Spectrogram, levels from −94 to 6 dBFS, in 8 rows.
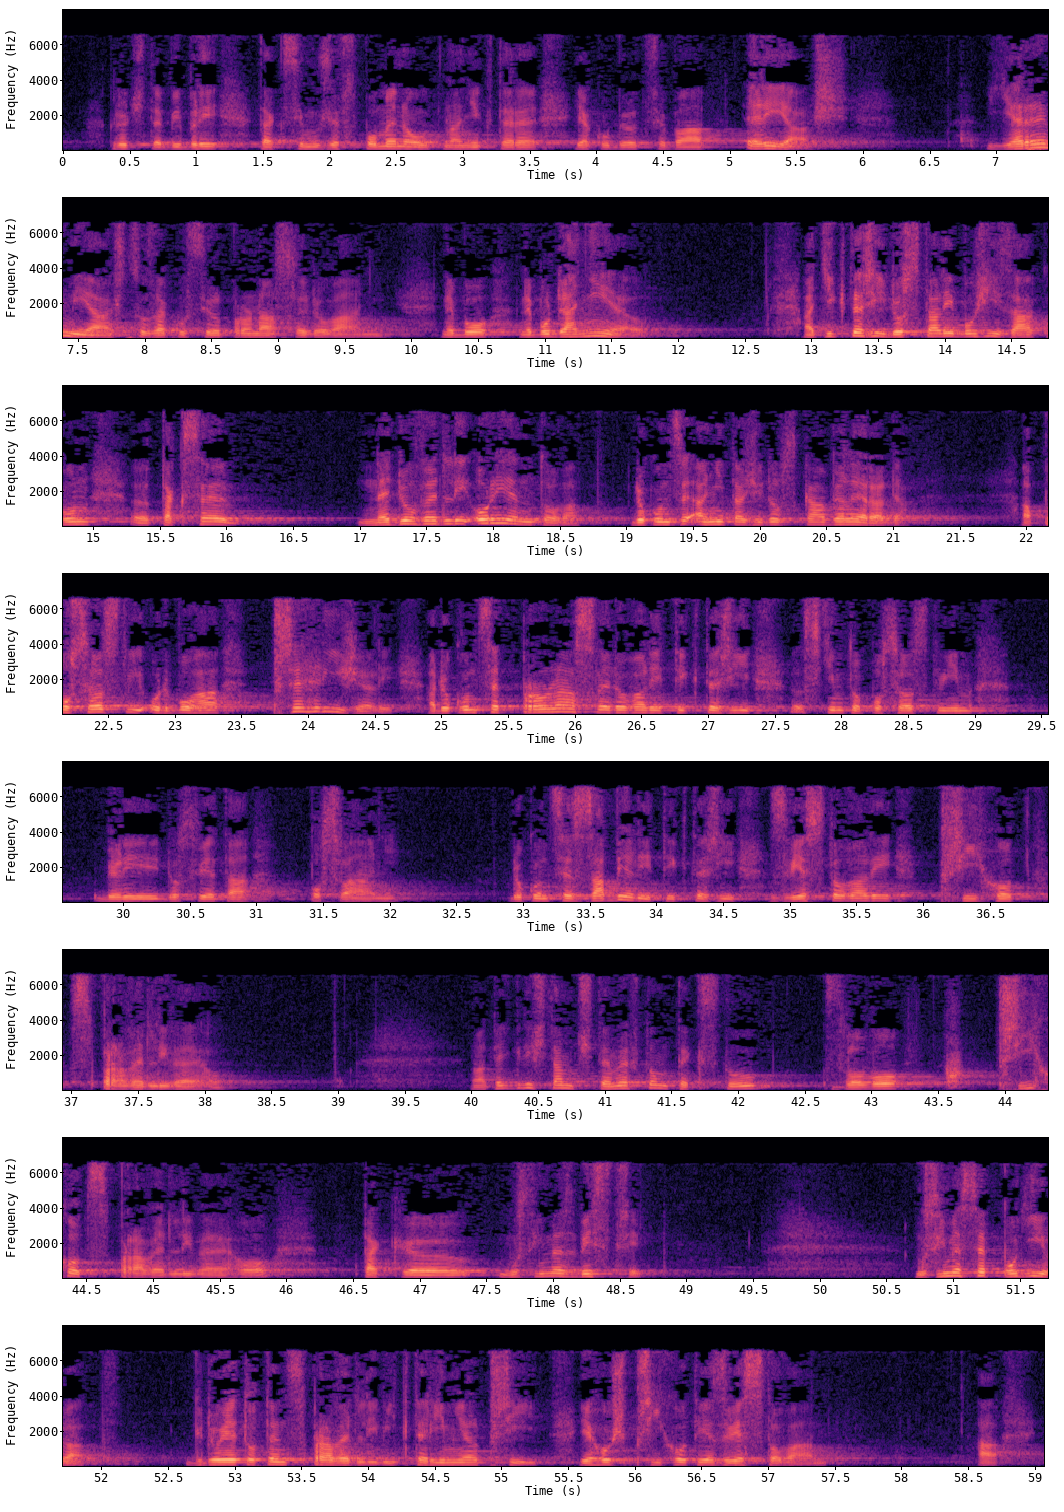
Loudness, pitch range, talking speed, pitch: -24 LUFS, 115-150 Hz, 90 wpm, 130 Hz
